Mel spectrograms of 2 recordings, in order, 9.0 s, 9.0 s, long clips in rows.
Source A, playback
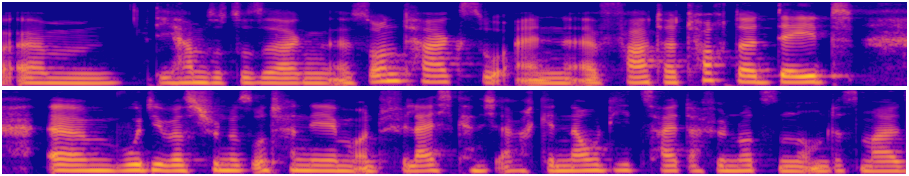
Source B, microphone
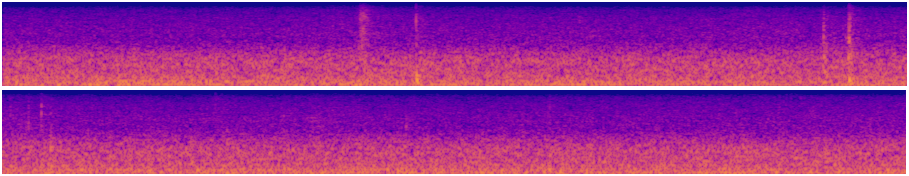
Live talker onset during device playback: none

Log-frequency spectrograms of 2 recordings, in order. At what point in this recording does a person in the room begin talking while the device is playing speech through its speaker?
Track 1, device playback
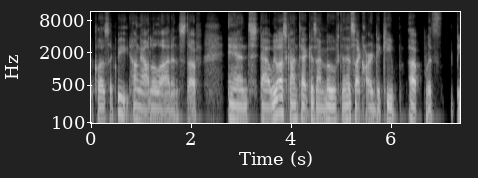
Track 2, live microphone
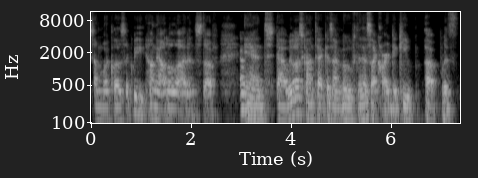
3 s

